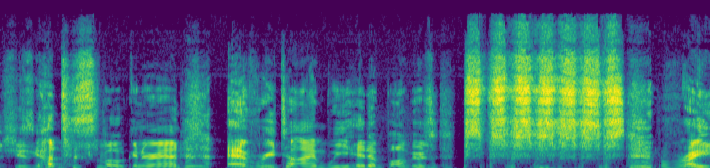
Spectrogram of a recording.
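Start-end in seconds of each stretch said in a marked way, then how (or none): 3.1-4.9 soft hissing pss sounds; mock sizzling pss. Friend retelling cigarette burns in the seat, soft mock hiss. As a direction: hiss them out like a cigarette burning.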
